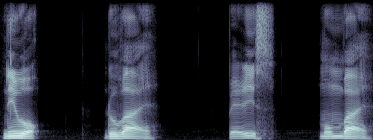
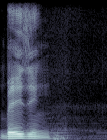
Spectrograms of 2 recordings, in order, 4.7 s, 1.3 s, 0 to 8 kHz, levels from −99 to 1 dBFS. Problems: none marked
